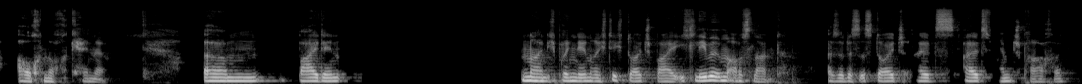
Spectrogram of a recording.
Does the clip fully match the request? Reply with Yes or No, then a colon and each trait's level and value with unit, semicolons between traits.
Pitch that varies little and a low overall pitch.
No: narrow, 1.8 semitones; medium, 155 Hz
